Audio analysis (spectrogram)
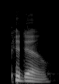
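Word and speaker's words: Pidot: Mr. Pideaux, T is silent, right? Very French.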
